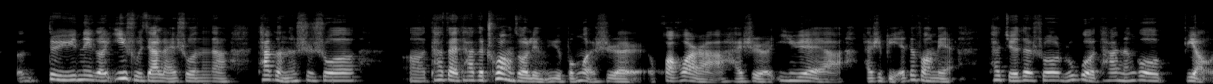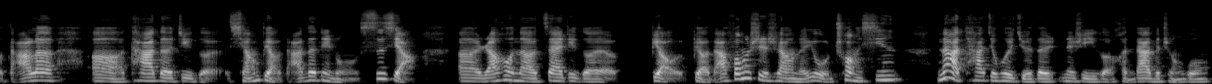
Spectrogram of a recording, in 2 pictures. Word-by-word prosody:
嗯， 160 +3 -14
对 225 -4 +2
于 205 +1 0
那 210 -1 +1
个 270 -1 +5
艺 280 +2 +4
术 190 -8 -4
家 160 - +6
来 140 -2 -2
说 155 +1 -3
呢， 145 -2 -5 0.3
他 220 0 +6
可 195 - 0
能 150 +3 -5
是 180 +2 -7
说， 175 -1 +1 0.5
呃， 150 -1 -7
他 210 +6 -4
在 - - +6
他 195 +2 -2
的 190 - +4
创 250 +1 +6
作 160 -4 +5
领 135 -4 -2
域， 140 -1 -5
甭 135 +3 -5
管 175 - -1
是 150 - -2
画 - - +4
画 - - +3
儿 - - +3
啊 - - -2
还 135 +1 -6
是 135 -4 -2
音 175 -1 -7
乐 170 -2 +2
呀， 120 - -4 0.2
还 145 - -4
是 160 - -3
别 145 - -4
的 215 - -4
方 160 -6 0
面， 135 -2 -4 0.3
他 205 0 -4
觉 175 -5 +2
得 185 0 +5
说 185 0 +3
如 195 +4 -7
果 215 - +4
他 180 +4 -5
能 175 0 -4
够 180 -3 +2
表 - - +1
达 - - 0
了， 180 -1 +3 0.3
呃， 145 -4 0
他 170 +4 +4
的 155 - +1
这 145 -1 -6
个 - - -7
想 145 +6 -2
表 200 - +1
达 - - -4
的 190 0 +4
那 180 -3 -4
种 260 - -10
思 260 0 -4
想， 245 - +2 0.4
呃 155 -2 -2
然 155 +2 +3
后 205 -3 0
呢 150 -5 0
在 155 +3 +2
这 160 -1 -6
个 135 - -3 0.3
表 - - +2
表 - - +1
达 - - +2
方 255 +4 +1
式 200 -9 -1
上 145 -5 -1
呢 125 - -5
又 175 - -2
有 120 - -3
创 155 +5 0
新， 205 +9 -4 0.3
那 - - +7
他 185 0 -2
就 170 -2 -3
会 165 -3 0
觉 130 -3 -4
得 130 +1 +1
那 150 -2 -7
是 140 0 -6
一 130 -1 -5
个 - - -5
很 110 - -10
大 140 +3 +5
的 135 - -4
成 120 -2 -9
功。 125 +1 -6
170 Hz, 250 characters per minute, -24 LUFS, 140-190 Hz, 0.5 s, 那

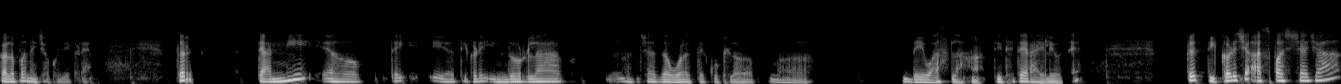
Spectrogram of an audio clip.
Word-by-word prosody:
कल्पनेच्या 125 -3 +1
पलीकडे. 105 0 -15 0.9
तर - - +7 0.7
त्यांनी 145 - +6 0.3
अ, 125 -3 +1 0.4
ते 150 - -3 0.6
तिकडे 135 +1 -3
इंदोरच्या 125 0 -2
जवळ 110 -1 +2
ते 110 - -5
कुठलं 100 -1 -7 0.3
अ, 100 -1 -8 1.1
देवासला 110 -2 0
हां, 105 - 0 0.2
तिथे 110 -4 -1
ते 140 - +5
राहिले 95 -6 -1
होते. 95 - -6 1.1
तर 185 - +9
तिकडच्या 170 +6 +5
आसपासच्या 170 +1 +3
ज्या, 185 +4 +2
125 Hz, 100 wpm, -24 LUFS, 110-140 Hz, 1.1 s, तर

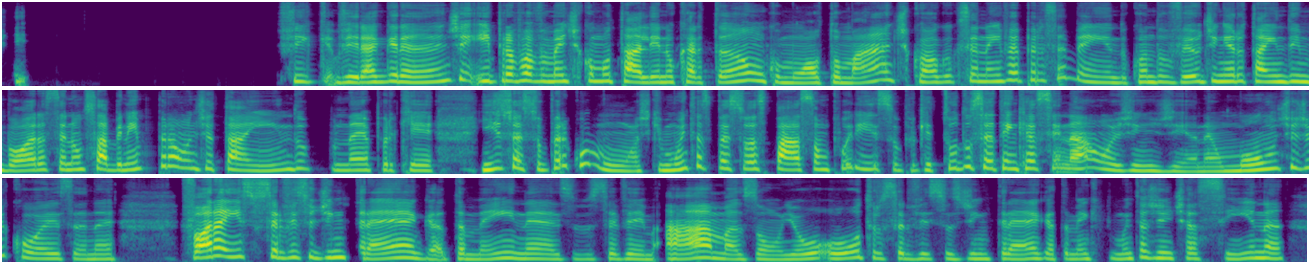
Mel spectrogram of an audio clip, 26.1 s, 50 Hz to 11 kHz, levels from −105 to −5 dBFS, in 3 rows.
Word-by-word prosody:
E - - -9 1.7
Fica 230 -3 -5
vira 210 +1 +4
grande 230 +6 +1
e 260 -2 +1
provavelmente 250 -1 +2
como 255 0 0
tá 235 -1 +5
ali 210 0 +4
no 215 - 0
cartão 220 +6 0
como 195 -5 -2
automático, 205 +8 -1
é 220 - +4
algo 220 +1 -1
que 225 - -17
você 260 - -2
nem 240 0 0
vai 290 +2 0
percebendo, 275 - -5
quando 220 +1 -1
vê, 215 +1 0
o 230 - +1
dinheiro 245 +1 +1
tá 240 - +4
indo 230 +1 +2
embora, 215 0 +2
você 240 +1 -3
não 240 +1 0
sabe 220 -3 +4
nem 245 +5 0
pra 370 +6 +1
onde 275 -4 -3
tá 240 -4 +3
indo, 230 +7 -4
né, 220 0 -1
porque 210 -2 -4 0.3
isso 275 +8 +4
é 320 - +3
super 255 - -2
comum, 235 - -2
acho 185 - -8
que 215 - -6
muitas 265 - 0
pessoas 270 -3 -2
passam 230 +2 +4
por 235 - -8
isso, 255 -5 -5
porque 210 +2 -6
tudo 280 - -3
você 290 -4 +1
tem 285 -1 +1
que 285 +2 +1
assinar 150 - 0
hoje 210 -6 -2
em 195 - -2
dia, 170 -2 -6
né, 170 0 -4
um 175 - -5
monte 230 - +2
de 310 +2 -5
coisa, 195 - -4
né? 180 0 -5 0.5
Fora 250 +6 +10
isso, 275 0 -2
serviço 245 -1 -1
de 230 +2 -1
entrega 215 -4 +2
também, 190 +4 -3
né, 190 -2 -2
se 180 +1 -13
você 175 +2 -8
ver, 180 -2 -4
Amazon 185 -4 +3
e 175 - -4
ou 180 - -1
outros 215 0 -1
serviços 190 -2 -5
de 195 - -5
entrega 190 +1 -2
também 185 0 -6
que - - -21
muita 200 +5 -3
gente 220 -2 -2
assina, 200 +2 -2
220 Hz, 195 wpm, -23 LUFS, 195-250 Hz, 1.7 s, Fora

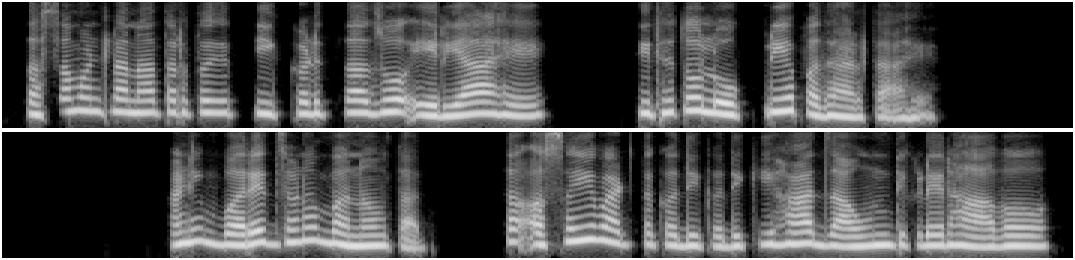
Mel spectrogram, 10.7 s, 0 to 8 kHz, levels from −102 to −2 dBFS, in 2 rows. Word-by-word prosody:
तसं 225 +6 -2
म्हटलं 280 -2 -1
ना 255 0 +1
तर 260 0 -3
ते 255 -1 -1
तिकडचा 240 +1 -3
जो 275 +1 +3
एरिया 205 +4 +3
आहे, 210 -4 0 0.5
तिथे 250 +1 -1
तो 300 - +4
लोकप्रिय 270 +3 +3
पदार्थ 195 -6 0
आहे. 165 +4 -5 1.6
आणि 250 +5 +2
बरेच 220 +2 +3
जणं 275 0 0
बनवतात. 200 -6 +1 0.4
तर - - +2
असंही 285 +8 +2
वाटतं 245 -7 -1
कधी-कधी, 195 -2 -2
की 230 - -3
हां, 235 +2 +3
जाऊन 200 +1 +2
तिकडे 210 -1 -1
राहावं 200 -1 +1
225 Hz, 150 wpm, -22 LUFS, 200-260 Hz, 1.6 s, तो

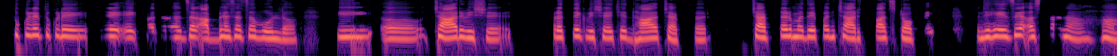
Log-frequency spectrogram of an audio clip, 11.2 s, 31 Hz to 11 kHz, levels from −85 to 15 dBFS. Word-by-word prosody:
तुकडे-तुकडे 275 -3 +1 0.3
हे 250 - +4 0.2
एक 215 - -5
आता 225 +1 -6
जर 240 - +4
अभ्यासाचं 235 +4 +1
बोललं 195 -4 0 0.4
की 230 0 +1
अ, - - -7 0.5
4 225 -1 +7
विषय, 200 -4 -1 0.5
प्रत्येक 230 +1 0
विषयाचे 215 +1 -1
10 195 +2 +3
चॅप्टर, 175 -1 -3 0.5
चॅप्टरमध्ये 235 +1 +3
पण 240 - 0
4-5 205 +1 0
टॉपिक, 195 - -2 0.4
म्हणजे 225 +3 +2
हे 245 - +5
जे 280 - +4
असत 240 +4 -3
ना 190 -5 -2 0.2
हां. 210 -5 +1
225 Hz, 135 wpm, -22 LUFS, 200-240 Hz, 0.5 s, 4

